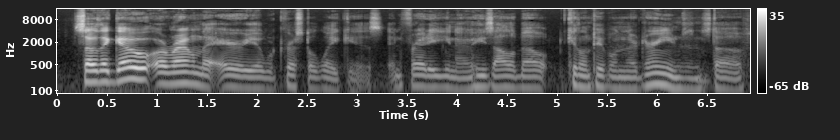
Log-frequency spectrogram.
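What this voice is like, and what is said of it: Southern American accent. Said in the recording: “You have such a southern accent.”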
